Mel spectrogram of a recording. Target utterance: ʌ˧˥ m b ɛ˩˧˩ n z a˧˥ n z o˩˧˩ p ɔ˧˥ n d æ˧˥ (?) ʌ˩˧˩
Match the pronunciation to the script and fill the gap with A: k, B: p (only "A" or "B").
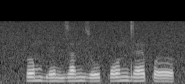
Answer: B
